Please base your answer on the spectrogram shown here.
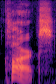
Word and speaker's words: clerks: in the Middle Ages clerks sometimes now pronounced Clarks were the only well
